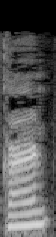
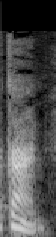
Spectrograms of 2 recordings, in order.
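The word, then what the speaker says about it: Koehn: Moonbat mayor, Briana Longo Kern, even though her last name is spelled Ko Ehn. So, anyway, she calls herself Kern. I'll call her Kern.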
